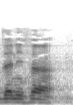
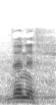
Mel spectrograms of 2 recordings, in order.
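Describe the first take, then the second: First: The word ends on a long vowel. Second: The word ends on a bare consonant. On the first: "ما قال دنفا" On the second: "بحذف الألف بالسكون"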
